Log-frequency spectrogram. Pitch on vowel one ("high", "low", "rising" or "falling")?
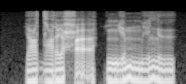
rising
